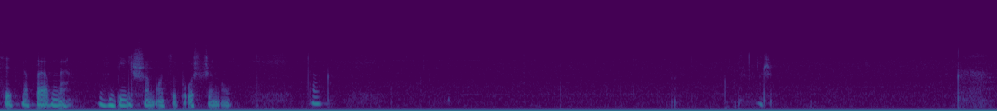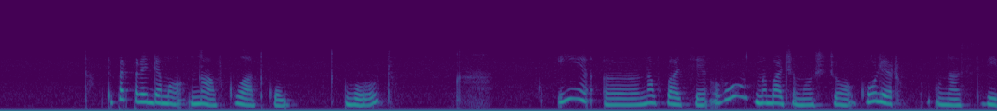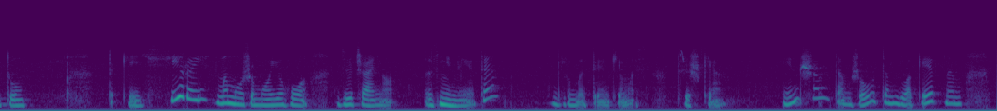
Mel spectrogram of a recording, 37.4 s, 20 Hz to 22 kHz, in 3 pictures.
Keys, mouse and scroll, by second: 0.3 0, 7.9-9.9 drag, 17.1 click, 22.5 click, 29.0 click.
